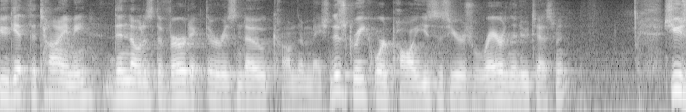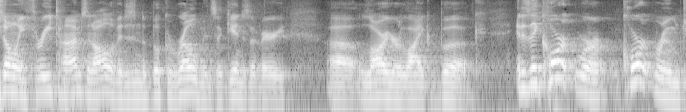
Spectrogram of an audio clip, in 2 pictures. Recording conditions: large echoing room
